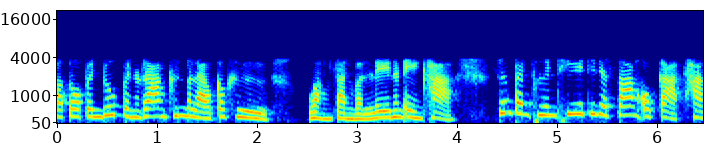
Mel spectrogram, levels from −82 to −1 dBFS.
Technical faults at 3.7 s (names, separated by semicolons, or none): G.729 codec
